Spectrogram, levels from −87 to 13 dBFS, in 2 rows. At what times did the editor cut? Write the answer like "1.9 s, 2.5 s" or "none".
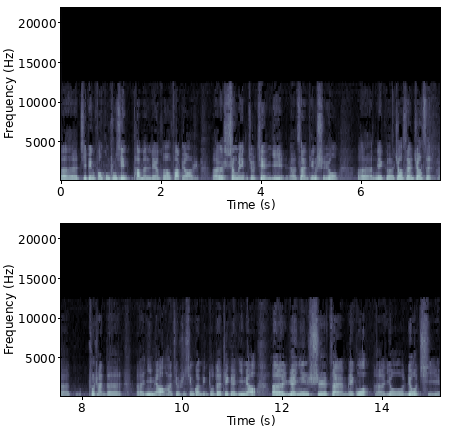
none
